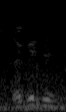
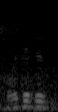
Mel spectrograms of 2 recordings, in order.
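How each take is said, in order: Both takes have the same delivery.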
